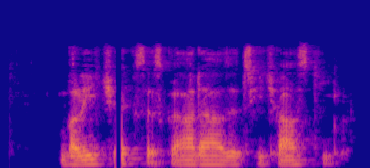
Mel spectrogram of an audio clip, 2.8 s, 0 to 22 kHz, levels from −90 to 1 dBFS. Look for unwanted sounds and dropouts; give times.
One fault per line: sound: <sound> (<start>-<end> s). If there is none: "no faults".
sound: dropout (0.9-0.9 s)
